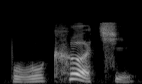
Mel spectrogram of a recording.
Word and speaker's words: 不客气: Notice again, this change to the second tone because this 客 is a fourth tone. 不客气。 You are welcome. 不客气。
